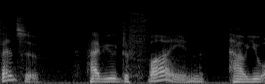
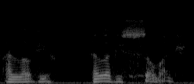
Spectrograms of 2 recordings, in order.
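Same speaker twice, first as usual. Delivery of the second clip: intimate love; 12 dB quieter than usual. Acted. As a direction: say it tenderly and quietly, as in an intimate moment. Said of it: "you're in an intimate moment".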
